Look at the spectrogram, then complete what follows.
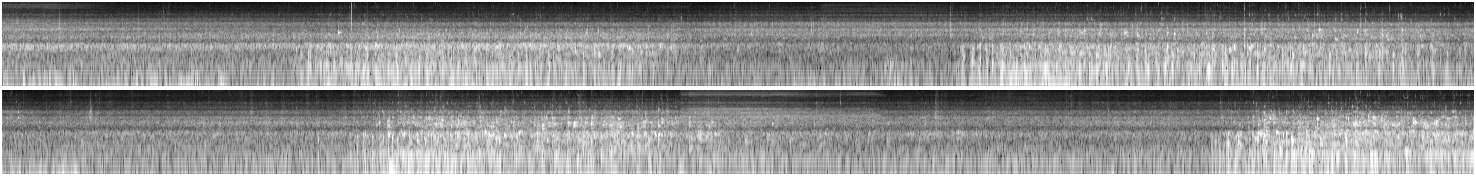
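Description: Scuba diver's exhaled bubbles from the regulator, heard underwater: four bursts of bubbling, each three to four seconds long, starting about eight seconds apart, with a quieter steady hiss between them.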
